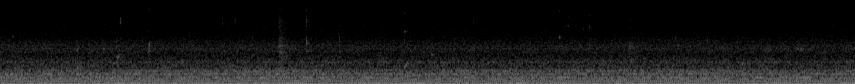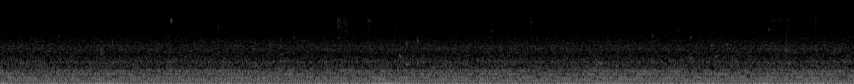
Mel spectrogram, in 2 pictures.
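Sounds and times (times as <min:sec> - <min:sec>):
aquarium pump humming: 0:00.0 - 0:17.0
water churning and bubbling: 0:00.0 - 0:17.0.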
